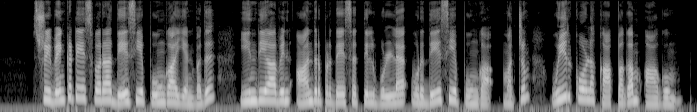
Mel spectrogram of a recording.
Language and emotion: Tamil, neutral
